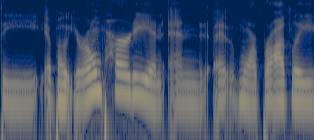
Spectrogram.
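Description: A woman with a Canadian accent speaks at a medium pitch and moderate pace in an unremarkable speaking voice. Her intonation is fairly even, and the sound is dry and close with no echo. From Windsor, Ontario. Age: 30s. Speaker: podcast co-host. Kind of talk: interview. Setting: guest's office.

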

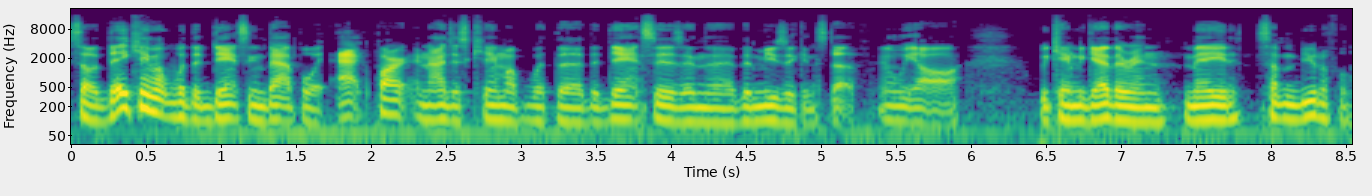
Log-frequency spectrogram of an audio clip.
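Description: Against a very clean recording with a silent background, a man speaks with vocal fry at a fairly low pitch. He goes at a fairly quick pace with ordinary pitch variation. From US South, Georgia. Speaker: dancer and stadium performer. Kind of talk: interview. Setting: baseball stadium.

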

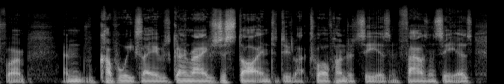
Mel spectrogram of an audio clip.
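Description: In a very clean recording with a silent background, a man talks at a very fast pace. His pitch is very deep and low, with vocal fry and a slight south London accent. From Croydon, south London. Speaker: stand-up comedian.

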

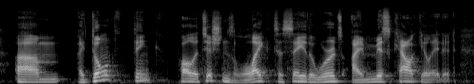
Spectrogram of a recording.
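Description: Moderate pace in a Montreal accent. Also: man. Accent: Canadian English, Montreal anglophone. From Quebec, Canada (Montreal anglophone). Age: 50s. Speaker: businessman and former lawyer. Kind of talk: interview conversation. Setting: studio.

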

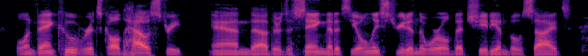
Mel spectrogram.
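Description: A man with a Canadian accent speaks at a very fast pace in a very deep, low pitch with a bright, sharp tone. His intonation stays fairly even against a quiet background. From western Canada. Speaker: mining company executive. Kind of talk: interview.

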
